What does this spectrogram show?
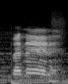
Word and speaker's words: banana: We have the word banana. Banana! Banana! As you can see, the strongest syllable is the na.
